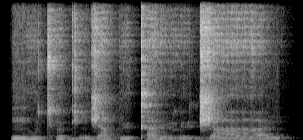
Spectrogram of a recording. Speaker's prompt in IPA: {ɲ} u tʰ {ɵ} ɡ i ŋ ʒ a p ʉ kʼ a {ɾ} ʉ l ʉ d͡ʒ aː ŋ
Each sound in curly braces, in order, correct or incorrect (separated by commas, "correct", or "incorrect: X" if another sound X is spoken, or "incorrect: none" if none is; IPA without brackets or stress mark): correct, correct, correct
